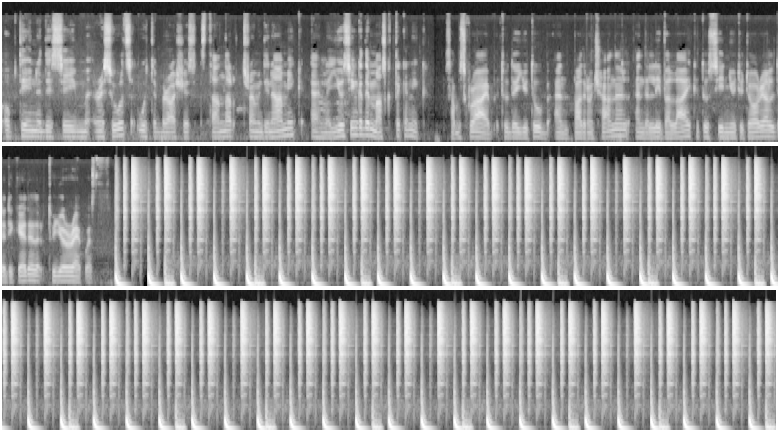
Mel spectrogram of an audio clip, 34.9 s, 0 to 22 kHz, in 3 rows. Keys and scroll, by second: 4.9 super+z, 6.2 space, 18.1 m, 18.6 m, 22.0 super+z, 23.3 super+z, 25.7 c.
